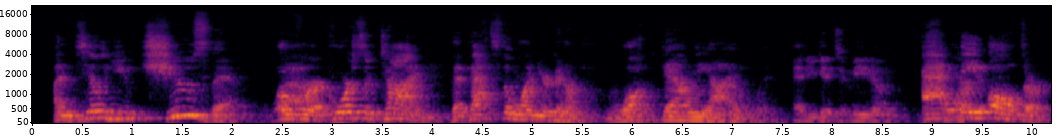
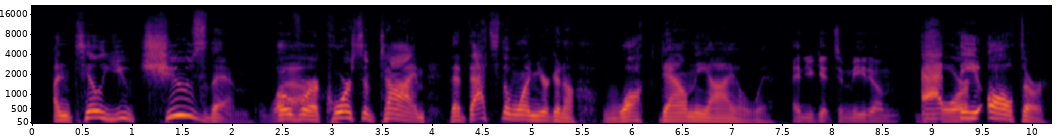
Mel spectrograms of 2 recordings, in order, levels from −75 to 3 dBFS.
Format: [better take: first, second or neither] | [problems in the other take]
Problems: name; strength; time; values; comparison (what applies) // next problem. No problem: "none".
second | off-mic speech; far // room echo; noticeable; dies away in 0.5 s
